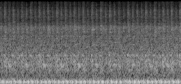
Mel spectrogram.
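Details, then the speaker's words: 1969 Ford Capri with a Pinto engine after new camshaft finger followers were fitted: steady, even low idle with the earlier top-end ticking gone; the valve train is quiet and the engine runs silky smooth. "I'm well chuffed about this guys. This sounds silky smooth."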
